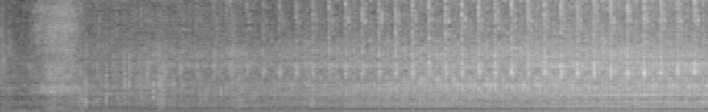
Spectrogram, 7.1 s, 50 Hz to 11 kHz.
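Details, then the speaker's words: 1971 Datsun PL521 (1600) pickup, warm idle with a very quiet exhaust: light, regular ticking of about four per second over a smooth, slowly rising idle; the owner calls the engine very smooth. "smooth smooth engine though like keeping my hand on it like that I can I can feel it but it's no worse than like a washing machine for running slow very very smooth"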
